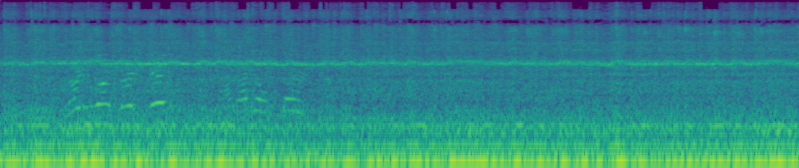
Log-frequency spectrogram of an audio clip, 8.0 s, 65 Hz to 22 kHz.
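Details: Dodge Challenger with supercharged LS swap and zoomie headers, after blown head gasket and fuel pressure sensor fixed, firmware V6 220, timing 27° (target 28°), idle leaned: deep even idle with faint supercharger whine, no misses or knocks; runs good.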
